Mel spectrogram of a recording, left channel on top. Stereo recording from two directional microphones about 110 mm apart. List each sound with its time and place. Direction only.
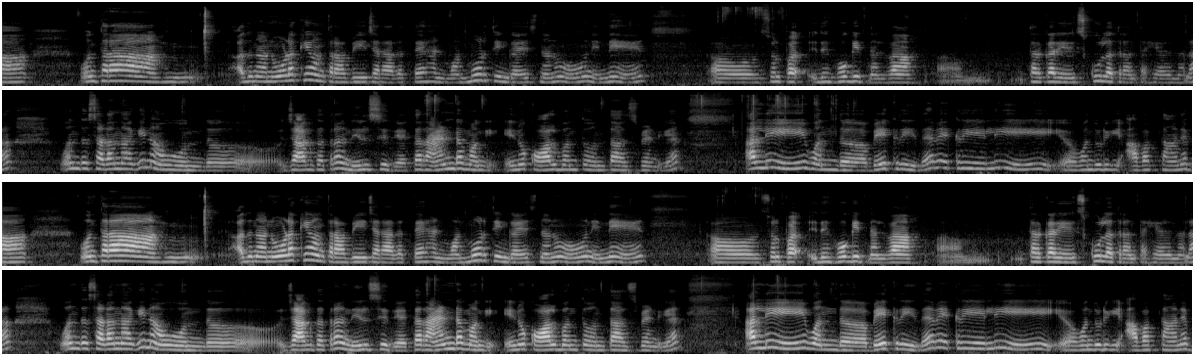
0.0 s speech: 35° right (ahead or behind)
10.2 s speech: 35° right (ahead or behind)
